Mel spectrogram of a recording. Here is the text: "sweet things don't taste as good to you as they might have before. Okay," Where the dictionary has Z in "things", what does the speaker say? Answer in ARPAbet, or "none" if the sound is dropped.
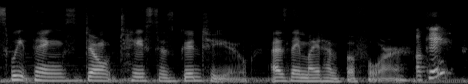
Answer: Z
